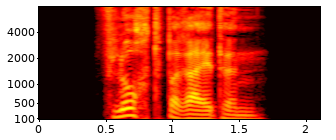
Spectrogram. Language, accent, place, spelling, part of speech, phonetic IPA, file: German, Germany, Berlin, fluchtbereiten, adjective, [ˈflʊxtbəˌʁaɪ̯tn̩], De-fluchtbereiten.ogg
- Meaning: inflection of fluchtbereit: 1. strong genitive masculine/neuter singular 2. weak/mixed genitive/dative all-gender singular 3. strong/weak/mixed accusative masculine singular 4. strong dative plural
